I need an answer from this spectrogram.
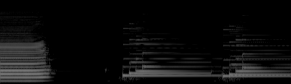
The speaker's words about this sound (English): The goose honked happily all the way back home.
